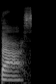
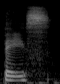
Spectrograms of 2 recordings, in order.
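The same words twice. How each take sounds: First: The vowel sounds like the one in mass. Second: The vowel sounds like the one in face. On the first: The speaker calls it wrong. "It's not bass" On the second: The speaker calls it right. "it's bass"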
